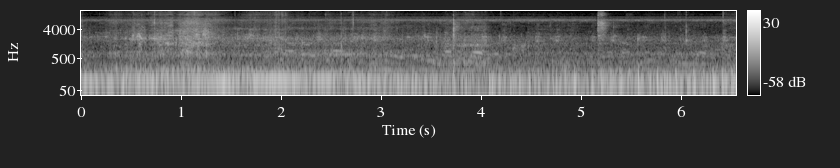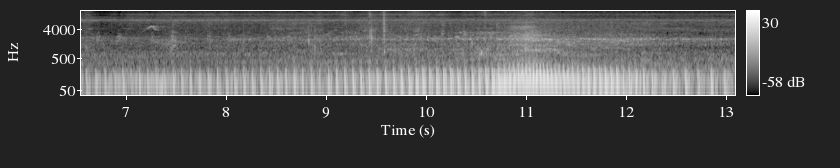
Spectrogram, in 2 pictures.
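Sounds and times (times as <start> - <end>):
small engine puttering: 0.0 - 3.1, 5.8 - 13.0.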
